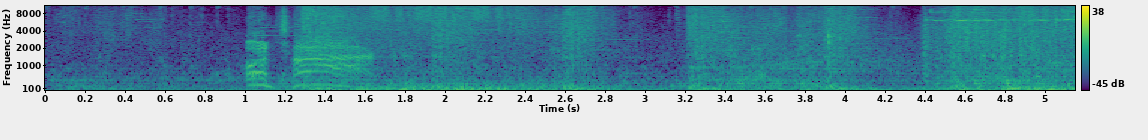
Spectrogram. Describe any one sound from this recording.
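Weapons clash and spells crackle in a fight.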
